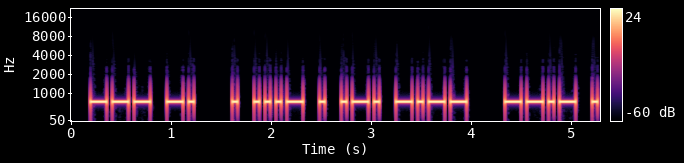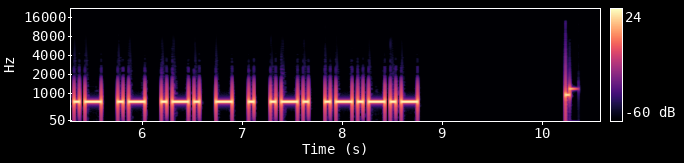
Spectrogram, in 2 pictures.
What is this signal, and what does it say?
Morse code, heard as a keyed tone, about 22 wpm, 700 Hz. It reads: ON EVERY QUARTER.
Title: Sentences from Top 1500 Words 22wpm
